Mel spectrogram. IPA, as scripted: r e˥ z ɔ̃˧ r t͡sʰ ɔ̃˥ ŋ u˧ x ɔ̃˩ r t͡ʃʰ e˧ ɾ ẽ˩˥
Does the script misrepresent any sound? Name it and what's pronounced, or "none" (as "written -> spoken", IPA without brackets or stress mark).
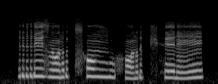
none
